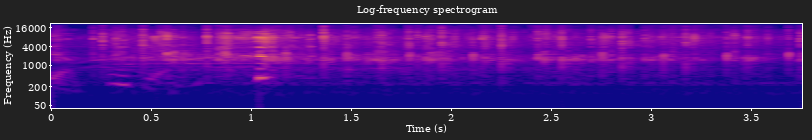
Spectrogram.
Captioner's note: applause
